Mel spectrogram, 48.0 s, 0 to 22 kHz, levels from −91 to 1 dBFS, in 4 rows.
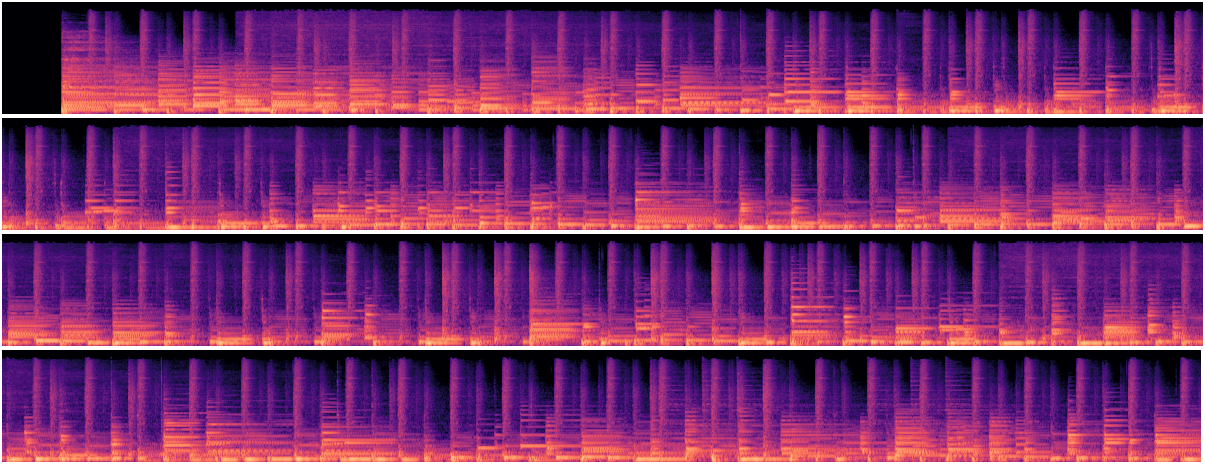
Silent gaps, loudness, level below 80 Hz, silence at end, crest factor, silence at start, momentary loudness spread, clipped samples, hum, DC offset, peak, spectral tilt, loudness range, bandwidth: none; -23 LUFS; -28 dBFS; 0 s; 16 dB; 0.6 s; 6 LU; under 0.1%; none; under 0.1%; -4 dBFS; -6.5 dB/octave; 3 LU; 17 kHz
